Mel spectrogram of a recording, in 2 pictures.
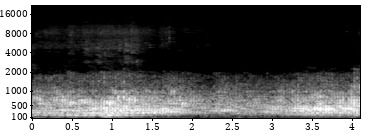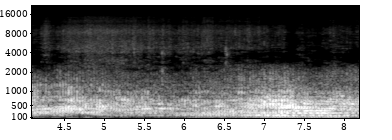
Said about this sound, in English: We need to have that ready to go every time we hear the helicopter.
